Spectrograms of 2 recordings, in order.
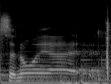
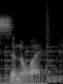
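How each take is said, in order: First: The name ends with an extra 'ya' syllable. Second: The name ends on an 'oy' sound. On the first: The speaker calls it wrong. "that's not the way to say it" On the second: The speaker calls it right. "It's Sonoy"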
